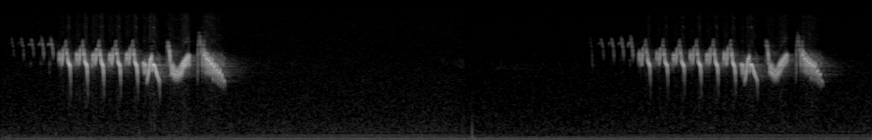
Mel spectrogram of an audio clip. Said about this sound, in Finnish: Se on nopea, avoin ja kirkas. Peipon rohkea metallinkirkas liverys kuuluu kauas, ja peipon heläytystä kuullaan Suomen kesässä paljon, sillä peippo on maamme toiseksi runsaslukuisin lintu.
